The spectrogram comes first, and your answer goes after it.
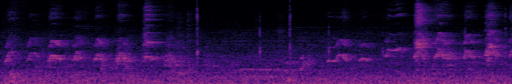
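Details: Dog sounds recorded in a pet shop: high, harmonic whining yelps repeat irregularly over a steady low background hum, with several calls overlapping near the middle and a sharper burst toward the end.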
